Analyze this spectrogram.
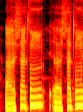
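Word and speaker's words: chaton: Shaton is the way you say kitten and the rest is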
